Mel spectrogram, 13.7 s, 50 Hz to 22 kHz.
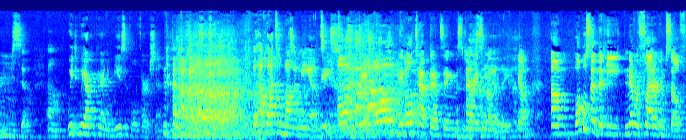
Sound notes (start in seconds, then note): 3.2 laughter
